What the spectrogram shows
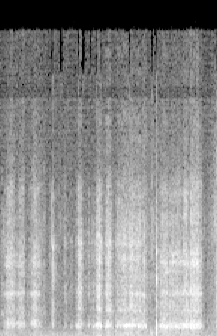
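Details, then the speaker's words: Milwaukee cordless grinder run until smoking hot while cleaning foundation walls with a flat wheel, spun down: dry uneven scraping and rasping as it coasts instead of spinning freely; armature rubbing from failed bearing. "friction. That's not good. That's supposed to spin freely. It got smoking hot."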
